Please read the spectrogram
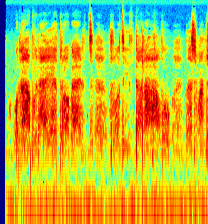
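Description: A child whispering close to the microphone in quick, breathy syllables, with small mouth clicks between them.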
